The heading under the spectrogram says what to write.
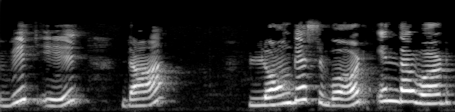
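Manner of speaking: reading English instructions slowly, word by word; slow textbook reading. Shown as a demonstration. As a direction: read it out deliberately for the class. (किताब से धीरे-धीरे पढ़ना)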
